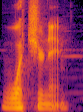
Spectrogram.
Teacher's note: And if we do it that way, because we have a T plus a Y sound, which typically if you have a Y in a function word like you or your, and the word before it is ending with a T, we'll morph this into a ch sound.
